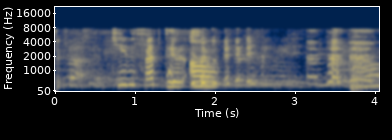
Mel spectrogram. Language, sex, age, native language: Icelandic, female, 12, Icelandic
